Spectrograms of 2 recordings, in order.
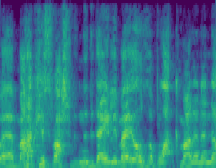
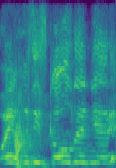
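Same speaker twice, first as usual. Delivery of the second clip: high, pretend screaming; 10 semitones higher than usual. Imagining the listener dragged out by studio execs, mock screaming. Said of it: "you're screaming".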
